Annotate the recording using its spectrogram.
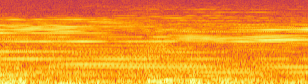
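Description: Steady instrumental drone of several held tones, of the kind a tanpura gives to set the pitch for Indian singing.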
